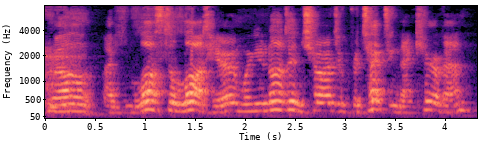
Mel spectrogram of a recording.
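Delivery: high, loud haughty noble voice; pompous mayor. Acted. Mayor accusing the party of ruining his silk, haughty and loud. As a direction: look down your nose at them. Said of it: "he's like".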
